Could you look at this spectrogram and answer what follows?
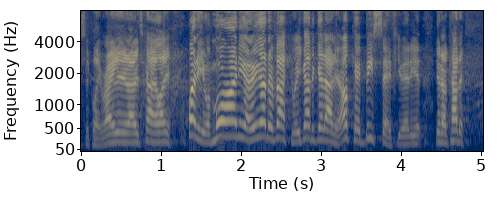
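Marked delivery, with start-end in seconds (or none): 1.3-4.3 Jersey politician voice. Imitating how a governor scolds people to evacuate: Governor Christie impression. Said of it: "He starts talking like Governor Christie".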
